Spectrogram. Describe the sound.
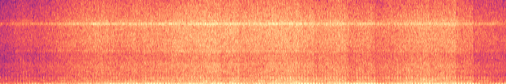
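Low, steady engine drone of a military helicopter starting operations ahead of a joint naval exercise, a continuous rumble that holds nearly constant loudness throughout with no voices.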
